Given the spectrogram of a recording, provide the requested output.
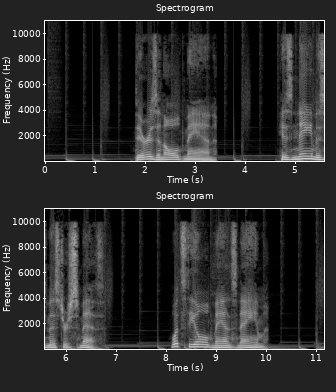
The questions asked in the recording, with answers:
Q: What's the old man's name?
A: Mr. Smith.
